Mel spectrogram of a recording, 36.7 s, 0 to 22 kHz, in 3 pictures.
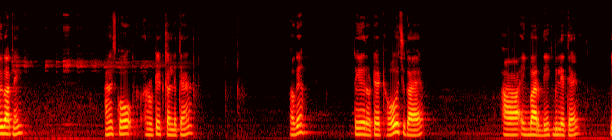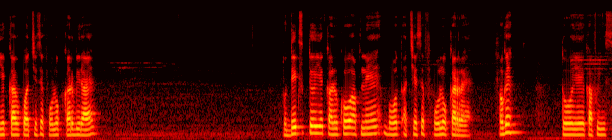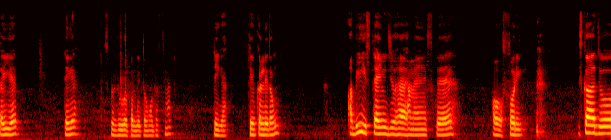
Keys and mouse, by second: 2.6-4.7 typing, 6.3 click, 11.7-15.8 drag, 18.7-24.2 drag, 25.8-26.9 drag, 29.5 ctrl+s.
